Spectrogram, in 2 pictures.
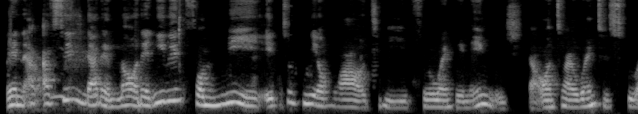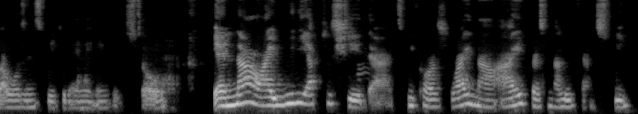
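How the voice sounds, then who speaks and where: Low husky African-accented woman, dry sound. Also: a little mellow, no echo, poor audio. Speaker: panel discussion participant. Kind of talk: conversational personal reflection.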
